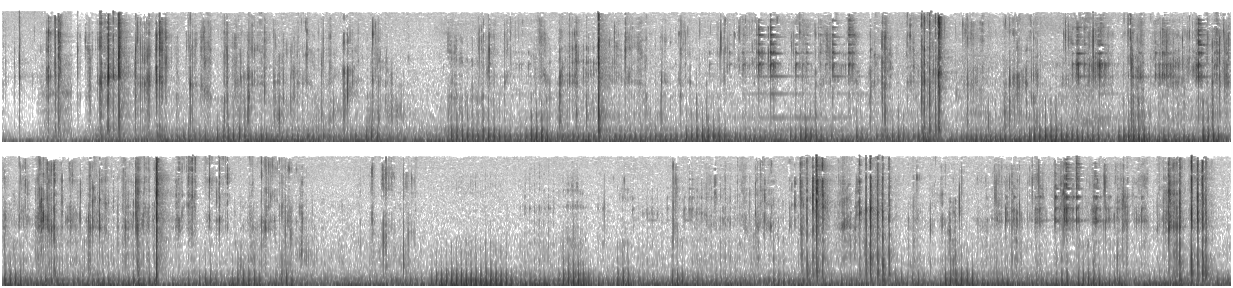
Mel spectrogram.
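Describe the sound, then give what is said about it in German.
A cat crunches dry kibble, with rapid, irregular crisp bites and chewing throughout, while a low rumbling purr runs steadily underneath. “Eine Katze, die so Trockenfutter frisst.”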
